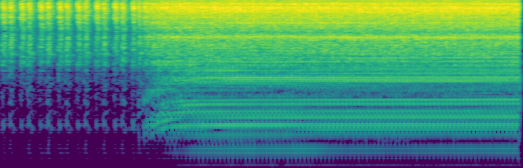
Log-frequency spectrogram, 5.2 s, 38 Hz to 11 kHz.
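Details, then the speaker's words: Rebuilt Stuart 10V steam engine running on compressed air, after shimming one main bearing; bolts not yet fully tightened: puffing beat about four per second, then an even steady run; the knock has all but disappeared. "the knocking has all but disappeared"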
